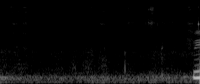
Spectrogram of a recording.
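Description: Faint scratching of a pen on workbook paper as the letters of a word are written by hand.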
